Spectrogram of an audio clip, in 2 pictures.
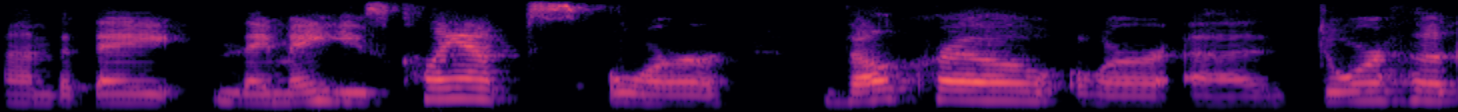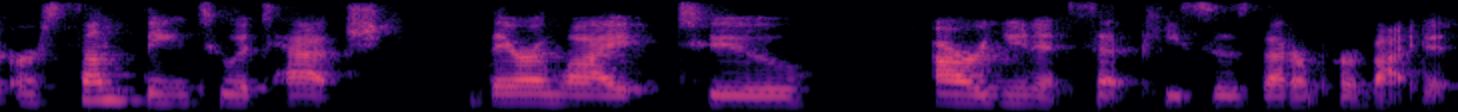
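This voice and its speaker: A woman's voice: lowish voice, slow. A woman presenting event rules in an informational webinar briefing, speaking somewhat hesitantly and correcting herself as she goes. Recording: dull, lo-fi webinar audio.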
